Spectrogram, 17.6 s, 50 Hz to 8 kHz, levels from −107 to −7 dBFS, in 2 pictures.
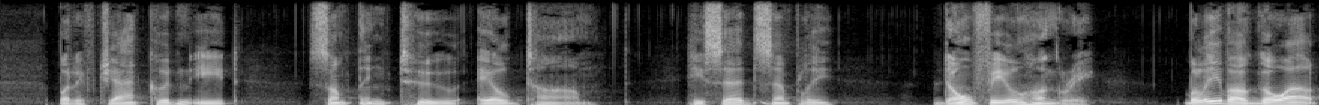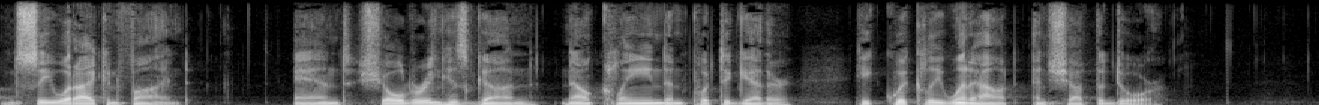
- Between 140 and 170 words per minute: Yes, average, 145 wpm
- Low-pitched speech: Yes, low, 110 Hz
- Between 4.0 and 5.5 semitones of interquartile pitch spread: Yes, average, 4.6 semitones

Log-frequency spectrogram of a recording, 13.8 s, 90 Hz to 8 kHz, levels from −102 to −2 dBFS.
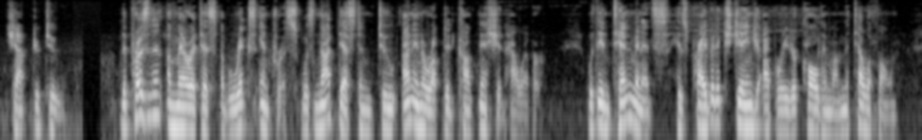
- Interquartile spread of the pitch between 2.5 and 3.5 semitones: Yes, average, 3.1 semitones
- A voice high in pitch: No, low, 130 Hz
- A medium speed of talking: No, slow, 115 wpm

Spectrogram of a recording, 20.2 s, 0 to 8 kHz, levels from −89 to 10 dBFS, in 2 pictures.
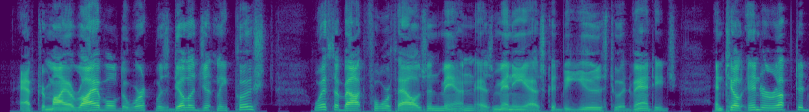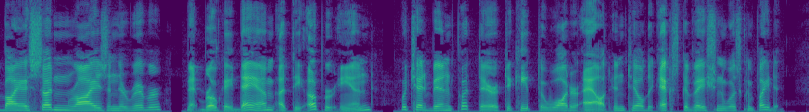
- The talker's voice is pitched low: Yes, low, 130 Hz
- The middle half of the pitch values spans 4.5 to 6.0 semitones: Yes, average, 5.3 semitones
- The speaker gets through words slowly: No, average, 155 wpm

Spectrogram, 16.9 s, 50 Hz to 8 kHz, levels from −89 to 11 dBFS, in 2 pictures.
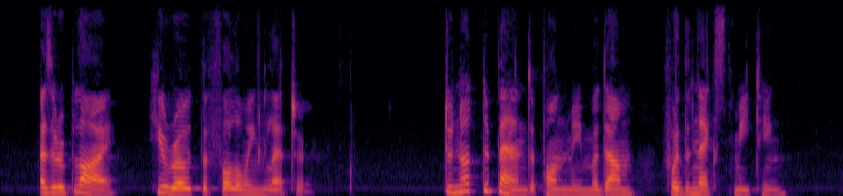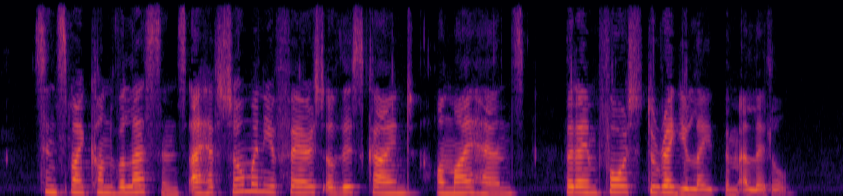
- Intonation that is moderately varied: Yes, average, 3.9 semitones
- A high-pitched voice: Yes, high, 220 Hz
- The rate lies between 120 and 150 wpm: Yes, average, 145 wpm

